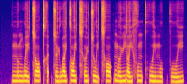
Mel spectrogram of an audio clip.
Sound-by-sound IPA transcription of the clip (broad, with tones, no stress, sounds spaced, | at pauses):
n̪ ʊ˨ ŋ w e˨˩ j t͡s ɔː˨˥ kʰ ɐ˨ t̚ t͡s ɵ˨ ɥ w ɐ˧ j t̪ ɔː˧ j t͡sʰ ɵ˨ ɥ t͡s uː˨˩ j t͡sʰ ɔː˨˥ k̚ m ɵ˨˥ ɥ j ɐ˨˧ j f ʊ˧ ŋ kʷʰ e˧ j m uː˨ k̚ f uː˨˥ j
